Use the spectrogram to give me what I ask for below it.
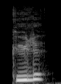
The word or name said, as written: gylle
